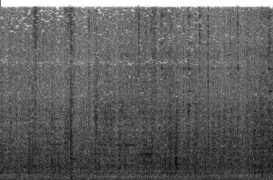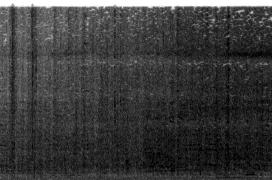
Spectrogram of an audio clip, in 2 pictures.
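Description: Small youth ATV engine running steadily as the quad rides closer, its sound growing louder over the last couple of seconds.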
